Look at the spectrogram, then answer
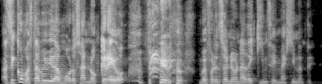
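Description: A man's voice: a little high, brisk, very noisy. A young man from Mexico with a Mexican accent, co-hosting a podcast in casual, joking chat and laughing often. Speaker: podcast co-host.

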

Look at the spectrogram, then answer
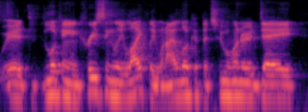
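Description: A man's voice: fairly low pitch, fairly even intonation, normal speed, pushed and bright. A man co-hosting a casual chat, talking in a loose, rambling way full of "you know". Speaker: podcast co-host. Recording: echoey room.

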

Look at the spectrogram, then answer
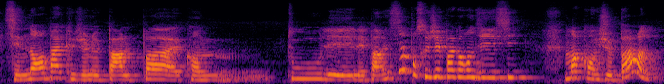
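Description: An interviewee in her twenties, an Algerian engineer with Arabic as her mother tongue, offers earnest personal testimony in Algerian-accented French. She talks at normal speed in a fairly high, slightly bright voice, with a roomy sound.

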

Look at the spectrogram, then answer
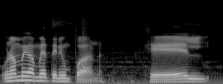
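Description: Quick, joking man. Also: medium pitch, lively intonation, dull audio, soft background music. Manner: joking, swears freely. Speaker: podcast co-host, teacher. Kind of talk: casual podcast chat.

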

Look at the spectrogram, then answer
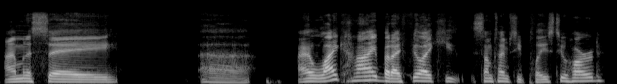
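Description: A man's voice: medium pitch, unhurried, a bit bright, no room sound, studio quality. A man in casual podcast chat who rambles and hedges, thinking aloud as he talks.

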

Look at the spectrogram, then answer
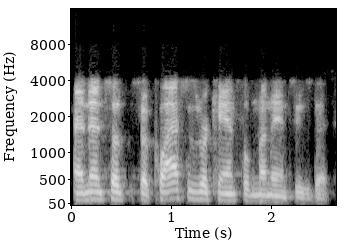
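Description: A man's voice: medium pitch, animated, brisk, dry recording. A man hosting a podcast, telling stories in a casual chat and animatedly acting out the voices of the people he quotes, with frequent restarts. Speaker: podcast host. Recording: tinny phone-like, dry sound.

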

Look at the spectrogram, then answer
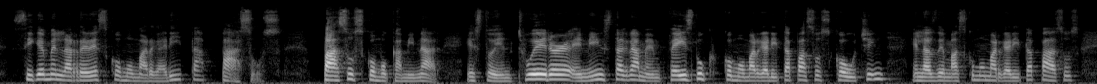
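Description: A woman, a mother and motivational speaker, giving an energetic, emphatic talk straight to the listener. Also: medium pitch. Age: adult, mother.

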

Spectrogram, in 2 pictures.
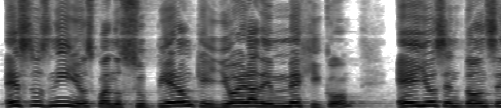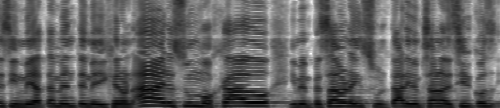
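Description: A young man with a Mexican accent tells a personal story in a high, smooth voice. His delivery is loose and conversational, with many fillers. The sound rings with a long hall reverb. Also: a bit bright. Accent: Mexican Spanish. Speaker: speaker. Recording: echoey hall.

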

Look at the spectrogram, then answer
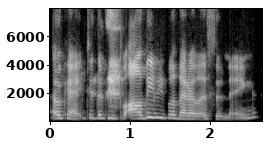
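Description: Her voice is a little high and fairly bright, and she talks fast as a young co-host steering the topics of a laid-back podcast conversation. She sounds hesitant, dropping "um" and "like" constantly.

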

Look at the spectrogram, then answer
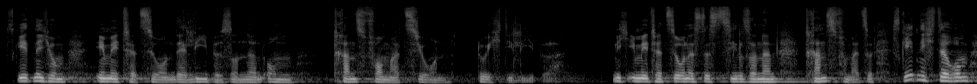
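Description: A male pastor giving a New Year sermon in a lively, conversational preaching style, asking the congregation questions. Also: medium pitch, normal speed, long reverb tail.

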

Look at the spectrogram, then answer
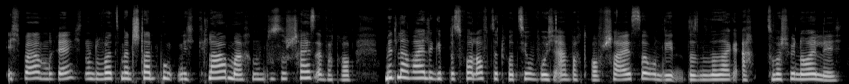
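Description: A German woman in a casual conversation, emphatic and insistent as she argues her point at length. Her voice sits a little high. The sound is dry and close, with almost no room. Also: flat delivery, fast, hardly any pauses, darkish tone, no echo. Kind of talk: casual chat.

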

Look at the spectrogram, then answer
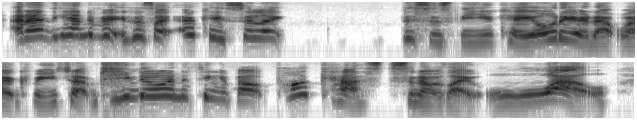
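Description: Speaking fast in a high voice, this young British audio drama producer shares stories during a casual interview. She's animated and pokes fun at herself with lots of laughter, and the studio-quality recording has no echo.

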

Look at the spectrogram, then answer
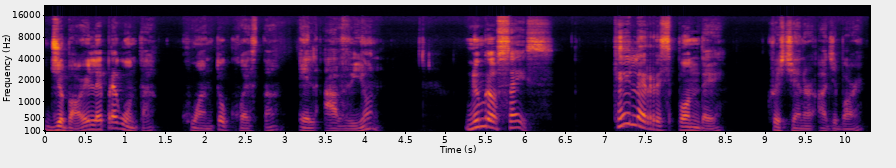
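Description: A man telling a simple story slowly for learners and quizzing them with clear, deliberate questions. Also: fairly low pitch, sing-song, warm tone. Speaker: language teacher.

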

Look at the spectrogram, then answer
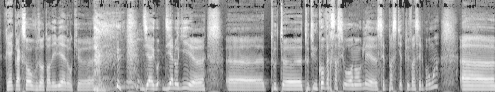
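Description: A man hosts a relaxed podcast chat. His voice is mellow and the sound is dry and close, with no room around it. He hesitates often, filling gaps with little sounds and starting phrases over. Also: mid-range voice, clear, resonant tone, dry recording. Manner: hesitant, many filler sounds and restarts; laughs at his own accent. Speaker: podcast host.

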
